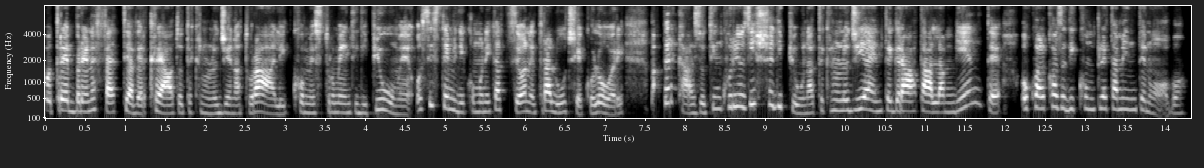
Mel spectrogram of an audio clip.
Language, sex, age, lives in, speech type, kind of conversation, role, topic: Italian, female, 20-24, Italy, read, expert-assistant, expert, E se l’estinzione dei dinosauri non fosse mai avvenuta? Come sarebbe evoluta la vita sulla Terra e quale posto avrebbero gli esseri umani (se esistessero)?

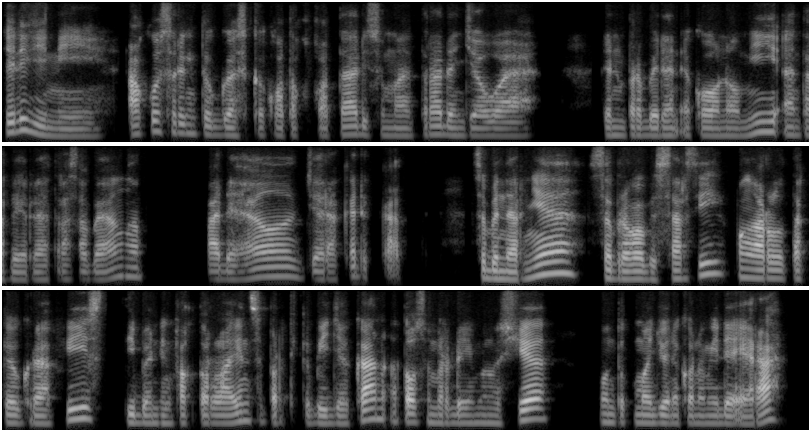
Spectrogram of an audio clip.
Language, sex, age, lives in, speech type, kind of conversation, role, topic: Indonesian, male, 25-29, Indonesia, read, expert-assistant, asker, Ada anggapan bahwa letak geografis menentukan kemajuan ekonomi suatu daerah. Sebenarnya, seberapa besar pengaruh lokasi dibanding faktor lainnya?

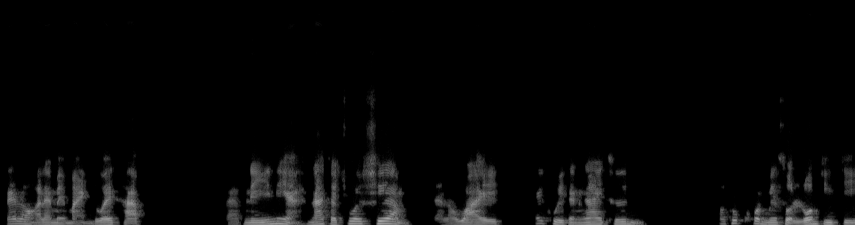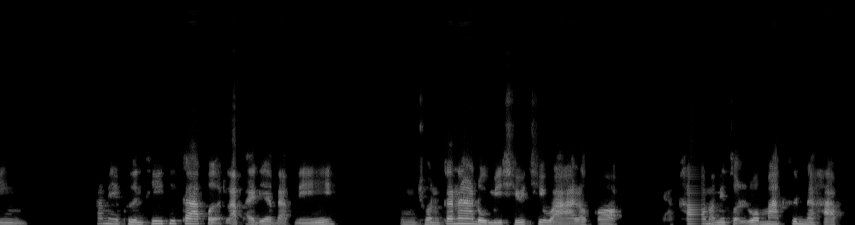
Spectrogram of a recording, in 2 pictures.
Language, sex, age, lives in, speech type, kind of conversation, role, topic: Thai, male, 35-39, Thailand, read, expert-assistant, asker, ถ้าอยากให้คนแปลกหน้าคุยกันมากขึ้นในเมืองใหญ่ เราจะใส่ไอเดียอะไรลงไปในสวนสาธารณะดี?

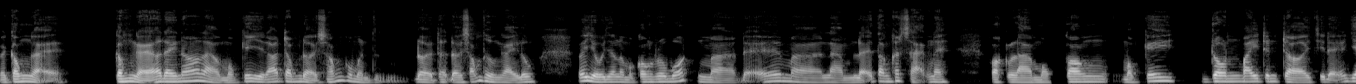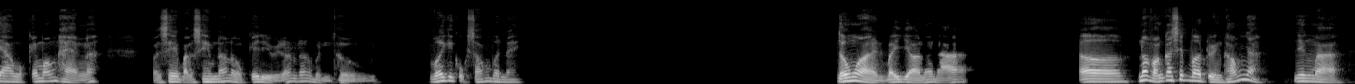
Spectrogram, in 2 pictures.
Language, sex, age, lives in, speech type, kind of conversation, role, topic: Vietnamese, male, 20-24, Vietnam, conversation, podcast, guest, Chuyến đi nào đã thay đổi bạn nhiều nhất?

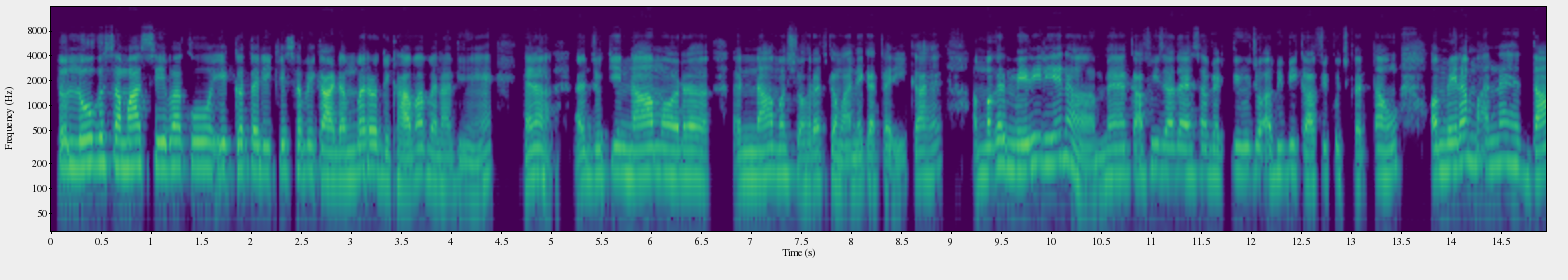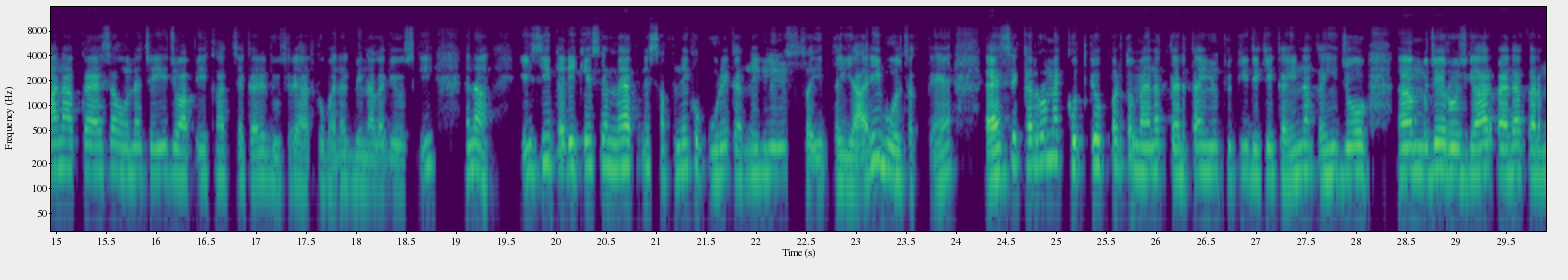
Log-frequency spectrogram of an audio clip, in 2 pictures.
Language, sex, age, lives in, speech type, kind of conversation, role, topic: Hindi, male, 18-19, India, conversation, unstructured, none, आपके भविष्य के सबसे बड़े सपने क्या हैं?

